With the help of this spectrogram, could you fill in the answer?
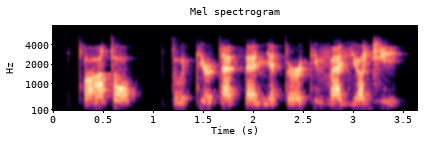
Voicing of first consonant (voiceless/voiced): voiceless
